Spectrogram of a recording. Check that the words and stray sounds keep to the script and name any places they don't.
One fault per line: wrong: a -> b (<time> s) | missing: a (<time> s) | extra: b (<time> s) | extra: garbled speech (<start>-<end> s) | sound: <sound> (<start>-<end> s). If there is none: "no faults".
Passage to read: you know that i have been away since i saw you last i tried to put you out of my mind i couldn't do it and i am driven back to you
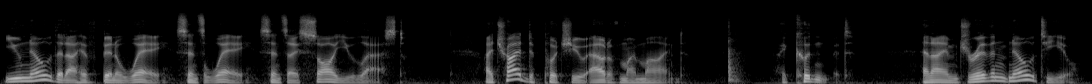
extra: away since (2.0 s)
sound: thud (7.3-7.5 s)
missing: do (8.4 s)
wrong: back -> know (10.1 s)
